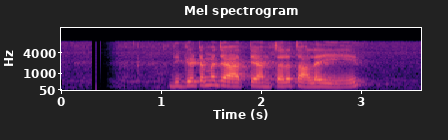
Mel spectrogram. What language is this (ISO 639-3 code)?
sin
